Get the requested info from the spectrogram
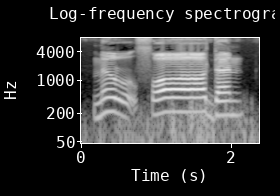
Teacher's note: رائے ساکنہ سے پہلے زیر ہے، لیکن اس را کے بعد اسی کلمہ میں حروف مستعلیہ کے ساتھ حرفوں میں سے صاد ہے، اس لیے رائے ساکنہ پر ہوگی. الف سے پہلے زبر ہے، اس لیے الف مدہ ہوگا.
